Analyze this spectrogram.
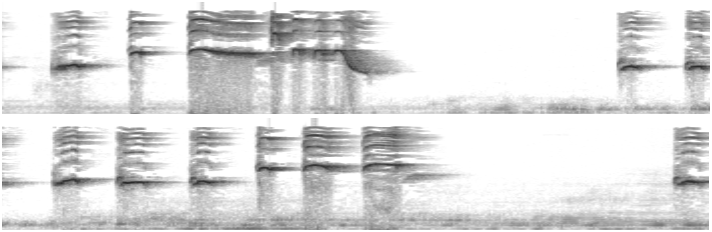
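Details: Orange-headed thrush song meant to provoke other birds into singing, heard as short bright whistled notes repeated about twice a second, a harsher rushing phrase early on, and faint low background murmur.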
